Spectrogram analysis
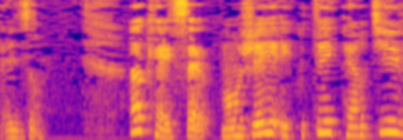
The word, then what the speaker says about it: elles ont: If they're not hesitating in their speaking, you'll hear it with this sort of Z sound. Elles ont.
